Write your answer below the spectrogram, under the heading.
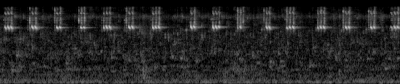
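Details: Close cricket chirps, each a short bright burst, repeat about four times per second over a quiet stream of water; made on 25 February 2023 for tutoring contest songbirds such as magpie-robins.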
